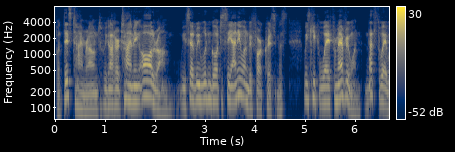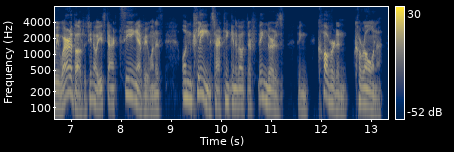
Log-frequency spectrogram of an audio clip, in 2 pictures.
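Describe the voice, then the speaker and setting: A man with an Irish accent giving a comic first-person reading, telling the story dryly with deadpan asides. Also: medium pitch, brisk, highs cut off. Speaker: comedian and author reading.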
